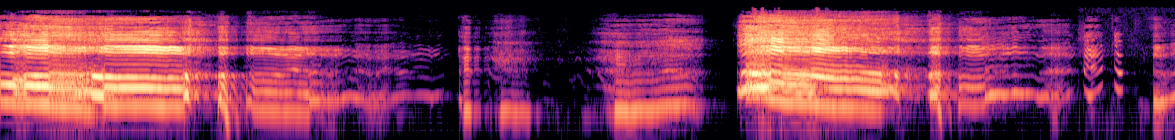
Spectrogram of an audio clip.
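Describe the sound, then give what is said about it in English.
A man sobs in a room under the eaves high in a castle: loud, wailing sobs in two long bursts, with shorter whimpers and gasping breaths between them and no words spoken. “I found him sitting by a window in a room under the eaves, sobbing and sobbing.”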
